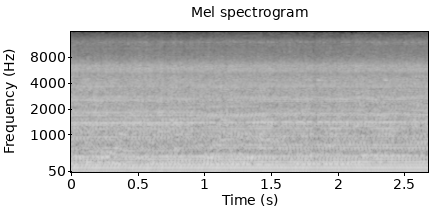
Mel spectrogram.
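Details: Honda Beat ESP with a stumbling complaint, after replacing the EOT sensor, warm with temperature reading about 86–89 °C: smooth, even idle with a steady low hum, no misses or hunting; running normally.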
